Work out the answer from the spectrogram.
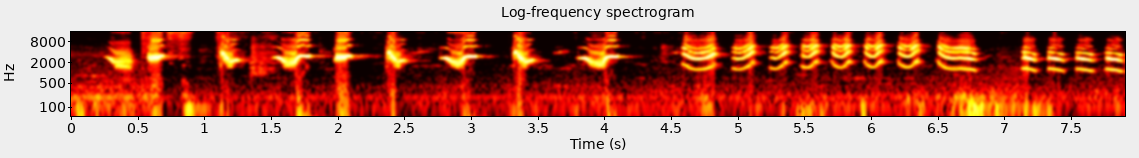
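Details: Asian pied starling song intended to prompt other starlings to sing: a string of hooked whistled notes, then a fast series of repeated ringing chirps, and a final quicker burst.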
